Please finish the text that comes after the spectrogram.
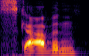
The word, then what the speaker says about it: Skaven: in his way uh which i think he pronounces it scaven he says say it like scavenger but like it's still skaven if you say sk scavenger sk i don't know i'm gonna say skaven anyway uh but yeah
